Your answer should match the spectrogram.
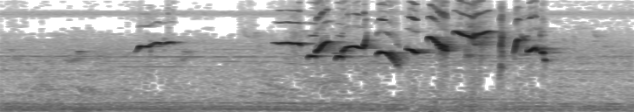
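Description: Oriental magpie-robin singing. A short rising whistle comes about a second and a half in, then a loud run of quick, varied sweeping notes lasting about three seconds.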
